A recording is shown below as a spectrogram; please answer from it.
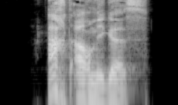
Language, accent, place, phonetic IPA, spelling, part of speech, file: German, Germany, Berlin, [ˈaxtˌʔaʁmɪɡəs], achtarmiges, adjective, De-achtarmiges.ogg
- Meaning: strong/mixed nominative/accusative neuter singular of achtarmig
